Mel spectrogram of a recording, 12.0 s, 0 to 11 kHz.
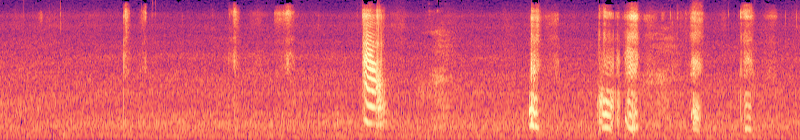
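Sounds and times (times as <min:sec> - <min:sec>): baby squealing: 0:05.4 - 0:05.8.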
